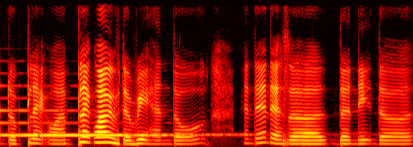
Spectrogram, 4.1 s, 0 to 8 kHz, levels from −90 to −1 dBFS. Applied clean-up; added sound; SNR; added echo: none; Guitar; 6 dB; none.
